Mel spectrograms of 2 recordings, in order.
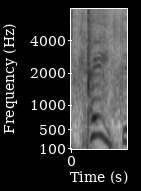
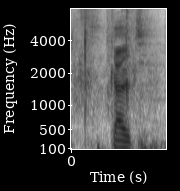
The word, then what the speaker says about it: Kuyt: You taught me how to say it today. It's Kuyt, isn't it? – Kuyt.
